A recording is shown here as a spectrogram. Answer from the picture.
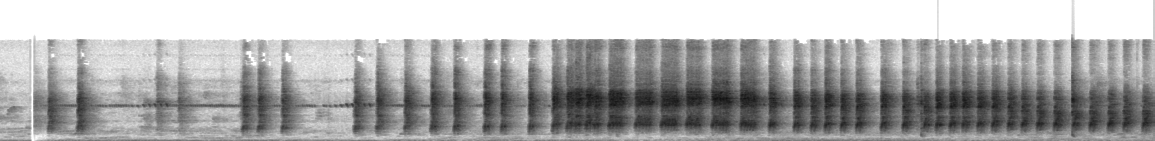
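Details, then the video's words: Grey-cheeked Bulbul giving a fast run of harsh, scratchy chattering notes, about three or four a second, after an opening thin high whistle; this harsh chatter is used as training audio for fighter songbirds such as magpie-robins. "SUARA CUCAK JENGGOT"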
